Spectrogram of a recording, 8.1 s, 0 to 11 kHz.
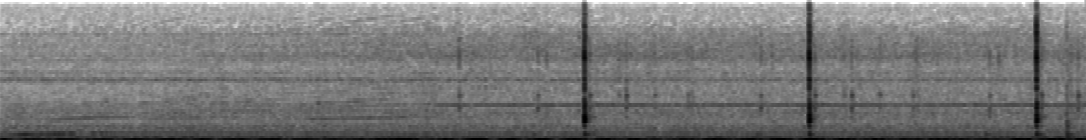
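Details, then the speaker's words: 500GB hard drive, powered up right after 18 hours in a freezer, spins up with a steady whine, then gives sharp isolated head clicks about every 1.7 seconds; it had worked before freezing. "you hear the head clicking that's not ticking so go ahead and spin that down"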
